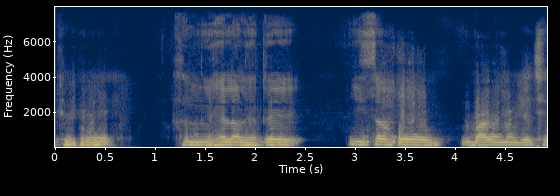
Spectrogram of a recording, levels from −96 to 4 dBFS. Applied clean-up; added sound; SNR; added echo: neural mask model Resemble Enhance denoiser.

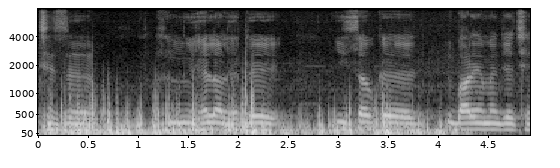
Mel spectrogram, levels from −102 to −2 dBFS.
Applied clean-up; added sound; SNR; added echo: none; none; none; none.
